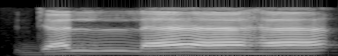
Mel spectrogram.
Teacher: يلاحظ أيضا ترقيق اللامات والهاءات في خواتم الآيات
